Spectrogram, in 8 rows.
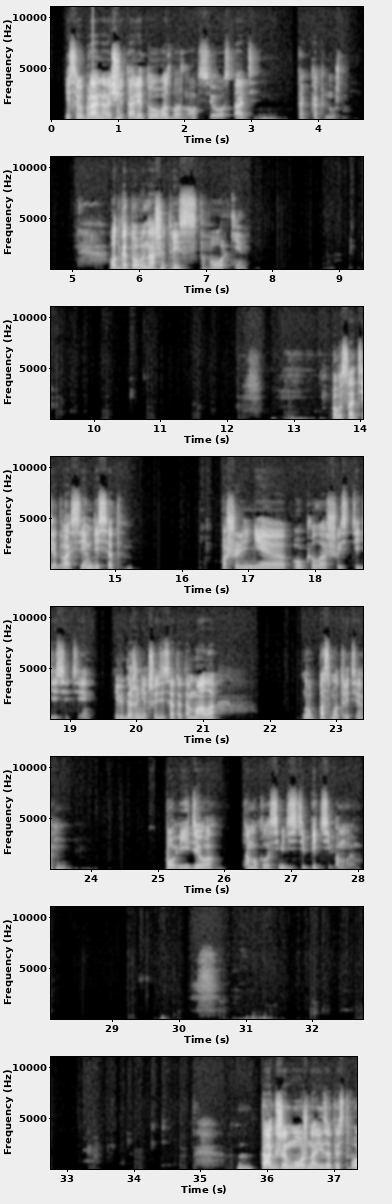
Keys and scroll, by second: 17.9 7, 35.2 3.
